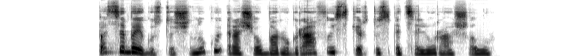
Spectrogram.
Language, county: Lithuanian, Klaipėda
